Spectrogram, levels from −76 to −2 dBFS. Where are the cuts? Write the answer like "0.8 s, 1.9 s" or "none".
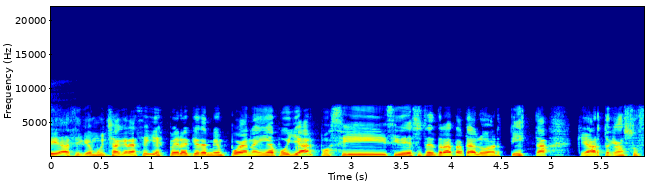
4.1 s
